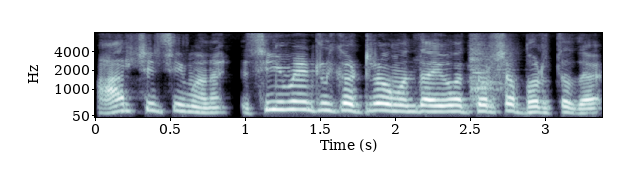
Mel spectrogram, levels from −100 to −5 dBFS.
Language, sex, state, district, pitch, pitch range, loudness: Kannada, male, Karnataka, Chamarajanagar, 220 Hz, 195-250 Hz, -14 LUFS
